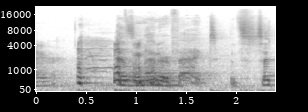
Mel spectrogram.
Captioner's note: laughing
